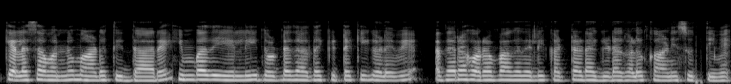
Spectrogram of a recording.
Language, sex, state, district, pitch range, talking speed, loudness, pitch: Kannada, female, Karnataka, Chamarajanagar, 195-210 Hz, 80 wpm, -17 LUFS, 200 Hz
